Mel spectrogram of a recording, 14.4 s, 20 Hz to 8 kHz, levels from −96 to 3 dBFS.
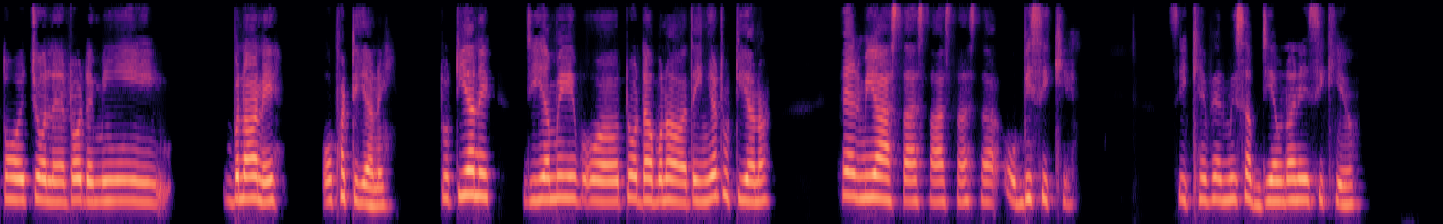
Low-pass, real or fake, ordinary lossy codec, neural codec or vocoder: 7.2 kHz; fake; none; codec, 16 kHz, 1 kbps, X-Codec, WavLM features, trained on Multilingual LibriSpeech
